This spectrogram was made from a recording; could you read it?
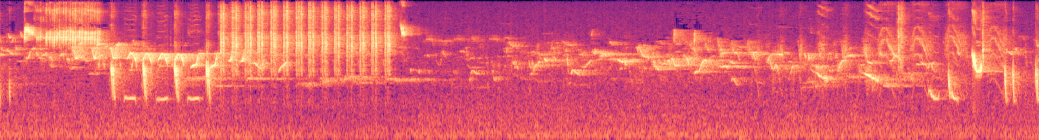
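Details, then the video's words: A little pied flycatcher sings loud, clear, varied song: high chips and a dense buzzy trill, then softer, quick, varied twittering phrases. "Sikatan Londo Gacor isian MEWAH MASTERAN semua BURUNG TEMBAKAN RAPAT"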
